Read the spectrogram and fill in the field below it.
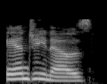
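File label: "anginose", British English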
